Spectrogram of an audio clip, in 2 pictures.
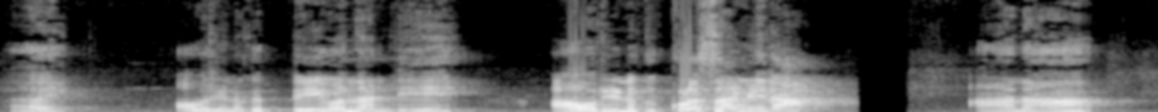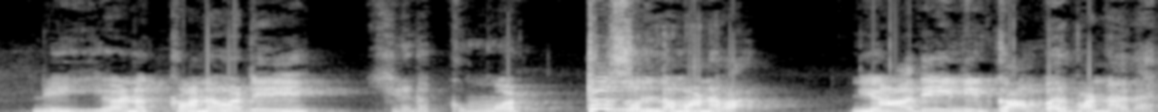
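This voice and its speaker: A man's voice: high-pitched, lively intonation, moderate pace, pauses often, pushed and bright, heavily acted. A man voicing a possessive, hot-tempered young husband in an audio drama. He talks in a stern, scolding way. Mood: stern tender. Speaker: voice actor in an audio serial.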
